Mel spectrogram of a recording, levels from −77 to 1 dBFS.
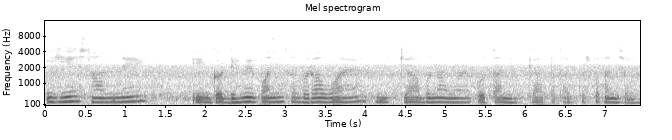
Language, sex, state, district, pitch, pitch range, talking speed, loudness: Hindi, female, Bihar, Kishanganj, 180 Hz, 170-190 Hz, 200 wpm, -35 LUFS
